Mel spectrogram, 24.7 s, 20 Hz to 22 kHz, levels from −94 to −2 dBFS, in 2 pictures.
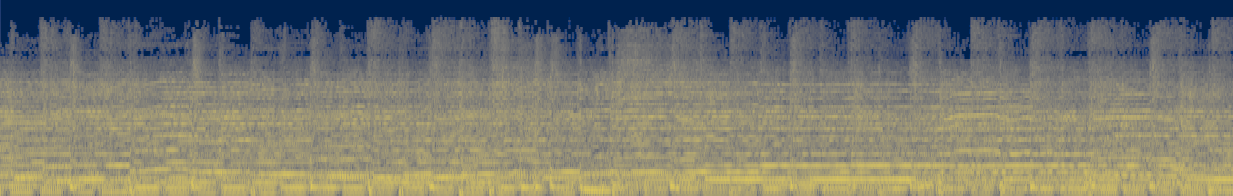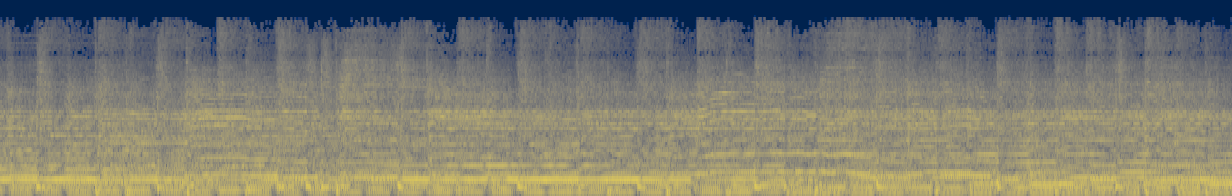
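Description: No technical faults are audible anywhere in the recording.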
